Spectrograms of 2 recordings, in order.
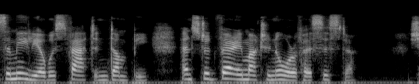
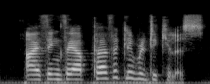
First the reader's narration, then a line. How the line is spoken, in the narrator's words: replied Miss Minchin sharply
